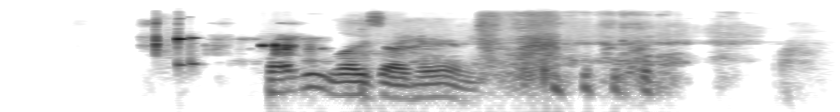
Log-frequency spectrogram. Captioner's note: laughs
